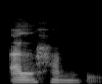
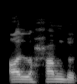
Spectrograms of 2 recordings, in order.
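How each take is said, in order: First: The opening vowel is thin, a clear a. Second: The opening vowel is thick, close to o. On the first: The speaker calls it right. "tapi alhamdu" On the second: The speaker calls it wrong. "jangan alhamdu"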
